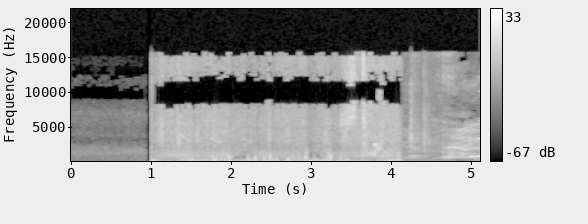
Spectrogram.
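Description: A dog pants happily.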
